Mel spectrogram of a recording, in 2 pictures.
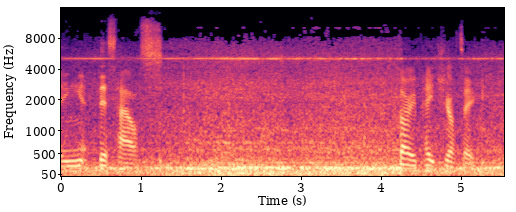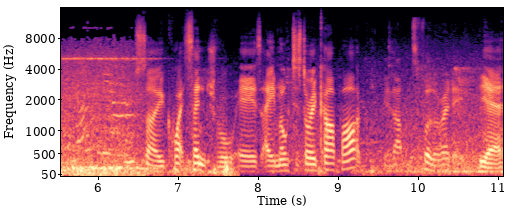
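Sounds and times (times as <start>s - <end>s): high whine: 0.0s - 11.0s
machine low drone: 0.0s - 11.0s.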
